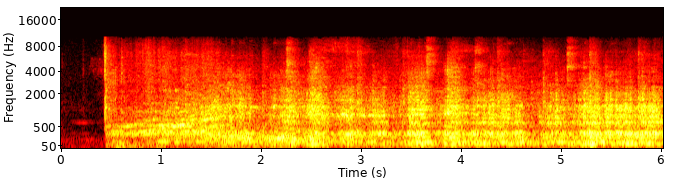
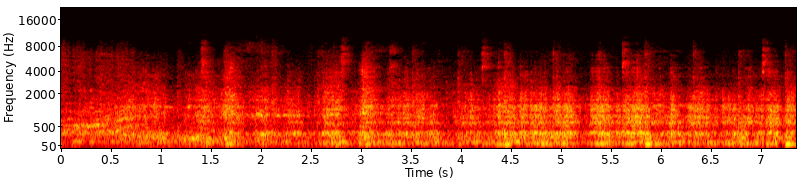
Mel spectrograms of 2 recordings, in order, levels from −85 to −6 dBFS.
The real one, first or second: first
